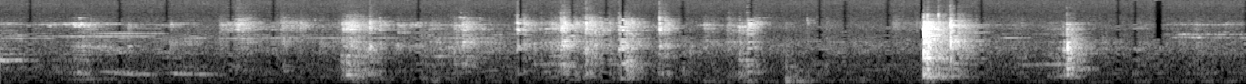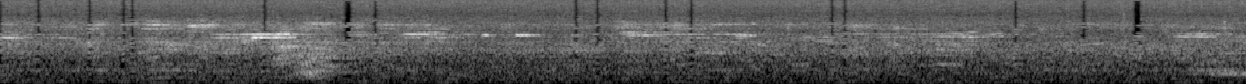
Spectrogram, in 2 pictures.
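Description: Fabric being handled and positioned on a sewing machine bed: soft rustling and a few sharp clicks from the machine's parts, the loudest about four and a half seconds in. The machine is not yet running.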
